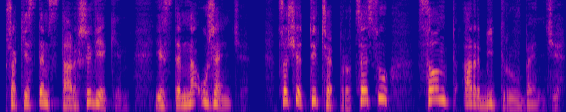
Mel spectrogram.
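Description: A man's voice: on the high side, huge pitch swings, moderate pace, fairly bright tone, breathy edge, no room sound, clean studio sound, voice pushed up, heavily acted. A man voicing a proud older nobleman judge in a dignified audiobook verse reading. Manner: dignified, declaiming.

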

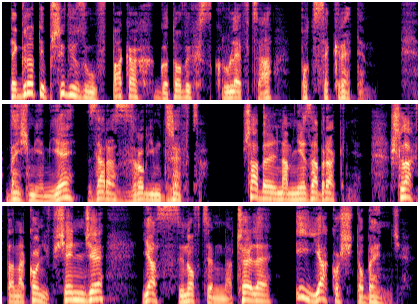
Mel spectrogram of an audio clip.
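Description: A man's voice: medium pitch, animated, moderate pace, a bit bright, breathy edge, dry recording, studio quality, pitched above the performer's own voice. A man voicing a proud older nobleman judge in a dignified audiobook verse reading. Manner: dignified, declaiming.

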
